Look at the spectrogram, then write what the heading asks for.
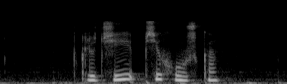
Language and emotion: Russian, neutral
